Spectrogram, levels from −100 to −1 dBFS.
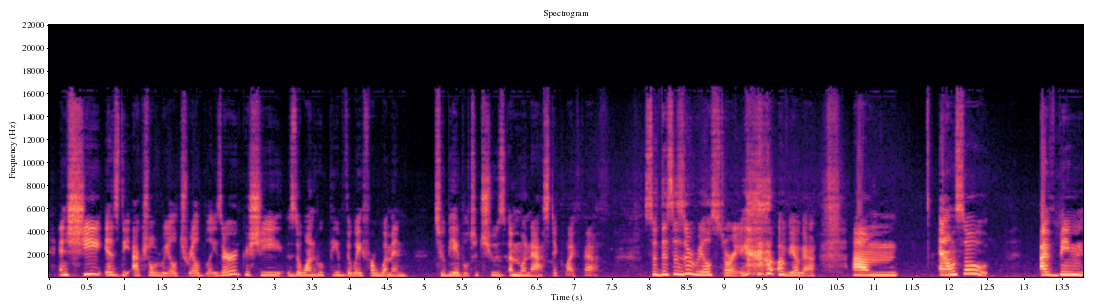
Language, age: English, 10-29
